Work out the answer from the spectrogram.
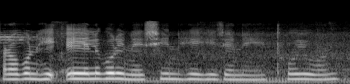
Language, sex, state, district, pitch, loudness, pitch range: Chakma, female, Tripura, Unakoti, 240 Hz, -16 LUFS, 230-255 Hz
